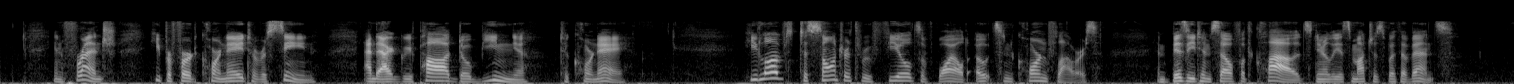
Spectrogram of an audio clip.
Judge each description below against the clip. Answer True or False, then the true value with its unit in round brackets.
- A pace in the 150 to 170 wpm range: False (140 wpm)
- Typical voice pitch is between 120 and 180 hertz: True (135 Hz)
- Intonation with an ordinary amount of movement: False (5.9 semitones)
